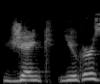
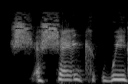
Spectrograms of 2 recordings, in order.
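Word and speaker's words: Cenk Uygur: the Young Turks, he would know how to pronounce Jenkuger's name. It's not Shank Weaguer or whatever it is that he said. He his opening line is literally, "Welcome to the Young Turks. I'm your host, Jenkuger."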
